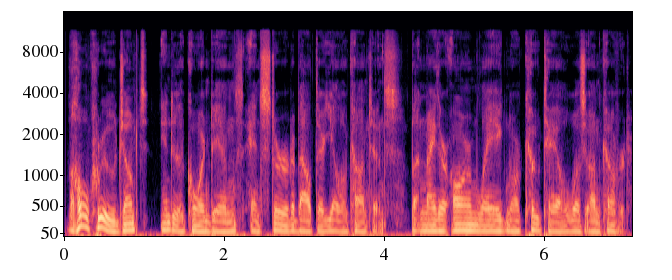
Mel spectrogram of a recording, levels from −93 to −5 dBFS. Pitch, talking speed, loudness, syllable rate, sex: 95 Hz, 195 wpm, -19 LUFS, 5.1 syllables/s, male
